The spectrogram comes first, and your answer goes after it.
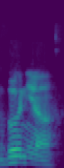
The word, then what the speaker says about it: Bunjo: I I knew like your last name was bonjo but yeah yeah so bunyo yeah and so it'd be buno but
